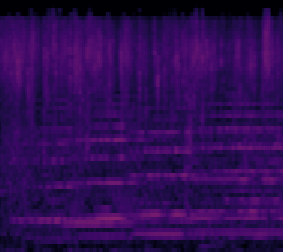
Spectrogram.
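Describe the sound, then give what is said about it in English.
Steady rain from a rainstorm patters down on grass in a soft, continuous hiss, with low sustained tones humming beneath it. There are no voices. “She would seek out the sparkling diamond droplets on the tip of pine needles, muddle her fingers in water collected in a deep leaf, and pull a drooping branch, and spring back as a rainstorm beat the grass.”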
